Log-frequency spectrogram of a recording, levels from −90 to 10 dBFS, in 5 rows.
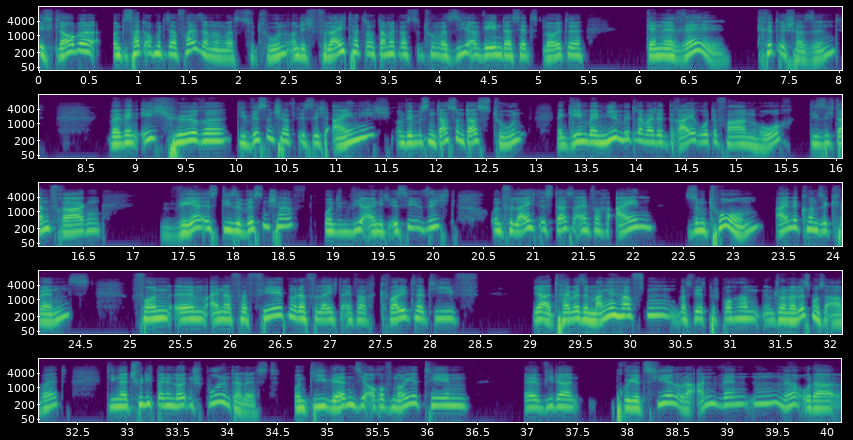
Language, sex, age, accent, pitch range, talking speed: German, male, 30-49, German, 155-200 Hz, 180 wpm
